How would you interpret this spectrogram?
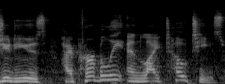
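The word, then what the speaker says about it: litotes: I'd also encourage you to use hyperbole and lootesis, which I always want to read as ltootes, but that's not how you say it.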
